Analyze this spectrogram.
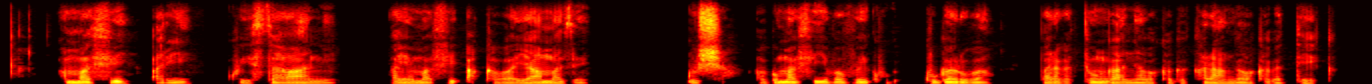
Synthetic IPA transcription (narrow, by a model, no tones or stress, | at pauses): amafi | aɾi | kwiːsahani | ajomafiakʰaβajamaze̞ | ɡ̥uʃḁː | ɡomafijoβavuje | kuɡaɾuβa | βaɾaɡatuːŋɡaːɲaβakʰaɡakʰaɾa̰ːŋɡaβakʰa̰ɡate̞̰ːkḁ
